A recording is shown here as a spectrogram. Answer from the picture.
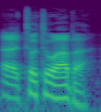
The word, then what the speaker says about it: totoaba: There were two endangered species being protected on this operation, the Totoba fish and the Vaquita porpoise. Am I saying that right? – Totoaba. – Totoaba, that sounds much nicer.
